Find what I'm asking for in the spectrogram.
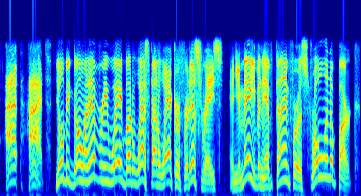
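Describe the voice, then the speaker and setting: An actor playing a folksy, wisecracking American announcer in a racing video game, with showy scripted commentary. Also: male voice, sits high, clean tone, no echo. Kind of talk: scripted radio-DJ style race commentary. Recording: muffled, lo-fi game audio.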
